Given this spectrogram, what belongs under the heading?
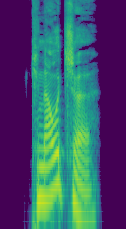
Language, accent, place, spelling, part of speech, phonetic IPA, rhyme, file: German, Germany, Berlin, knautsche, verb, [ˈknaʊ̯t͡ʃə], -aʊ̯t͡ʃə, De-knautsche.ogg
- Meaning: inflection of knautschen: 1. first-person singular present 2. first/third-person singular subjunctive I 3. singular imperative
